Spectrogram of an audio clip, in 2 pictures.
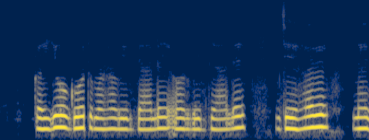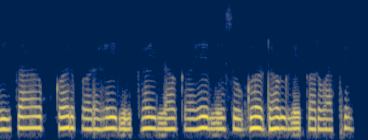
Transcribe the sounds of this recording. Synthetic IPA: kəijõɡoːʈməɦaʋɪd̪jaːləʔɔːɾʋɪd̪jaːləe | d͡ʒeɦəɾ | nəɾikakəɾpəɽɦilɪkʰəiləkəɦelesʊɡʱəɾɖʱə̃ŋɡlḛkəɾwat̪ʰẽː

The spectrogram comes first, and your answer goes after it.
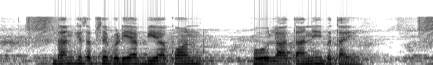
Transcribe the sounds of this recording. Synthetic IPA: d̪ʱankes̬ɐbsebɐɽ̤ijabijakɔːnɦolat̪anĩbɐt̪aːi

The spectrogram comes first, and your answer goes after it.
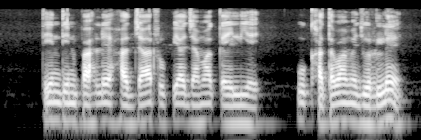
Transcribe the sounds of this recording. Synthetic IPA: t̪iːnd̪ɪnpɛɦleɦəd͡ʒaːɾːʊpjad͡ʒəmakəilie | ukʰət̪wamẽd͡ʒʊɾleː

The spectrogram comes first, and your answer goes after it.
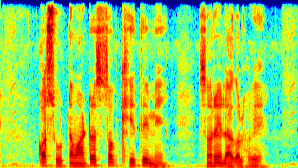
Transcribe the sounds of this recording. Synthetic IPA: əsoʈəmaːʈəɾsəbkʰeːt̪emẽ | səɾẽlaːɡəlɦoe

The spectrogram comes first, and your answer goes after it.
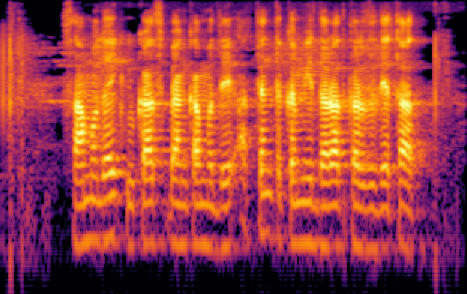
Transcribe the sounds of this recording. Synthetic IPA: samud̪aikʋɪkasbãŋkaməd̪ʱːjeʔət̪jənt̪əkəmiːd̪əɾat̪̚kəɾd͡zd̪et̪at̪̚

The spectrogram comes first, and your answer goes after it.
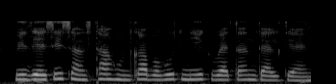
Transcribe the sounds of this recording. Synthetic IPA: ʋɪd̪eːsisə̃nst̪ʰaɦʊnkabɐɦʊt̪niːkʋɛːt̪ənd̪ɛːlkɛːn

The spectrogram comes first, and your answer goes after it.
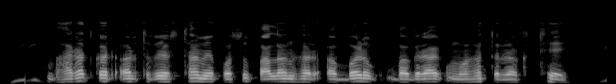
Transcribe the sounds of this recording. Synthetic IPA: bʱaːɾət̪kəɾə̰ɾt̪ʰəʋjəwəst̪ʰamepəsupalənɦəɾəbəɽbəɡɾakməɦət̪wɾəkʰt̪ʰe

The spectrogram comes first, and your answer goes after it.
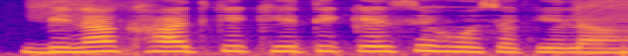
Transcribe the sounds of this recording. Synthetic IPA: bɪnakʰaːd̪kekʰeːt̪ikɛːseɦosɐkeːlaː

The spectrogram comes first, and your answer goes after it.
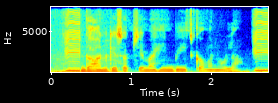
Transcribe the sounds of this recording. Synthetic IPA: d̪ʱaːnkesɐbsemɐɦimbeːt͡ʃkɐmənɦoːlaː

